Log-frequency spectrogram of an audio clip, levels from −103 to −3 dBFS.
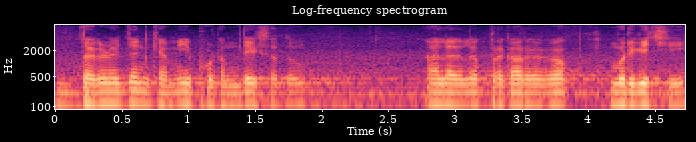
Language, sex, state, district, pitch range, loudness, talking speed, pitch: Garhwali, male, Uttarakhand, Tehri Garhwal, 110-115 Hz, -20 LUFS, 175 wpm, 115 Hz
